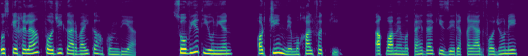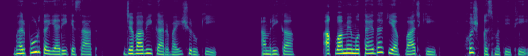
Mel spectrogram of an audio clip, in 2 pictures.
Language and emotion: Urdu, neutral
